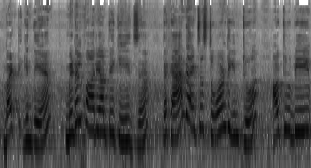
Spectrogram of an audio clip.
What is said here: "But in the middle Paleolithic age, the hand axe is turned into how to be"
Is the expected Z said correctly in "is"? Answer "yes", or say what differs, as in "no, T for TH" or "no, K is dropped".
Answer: no, S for Z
